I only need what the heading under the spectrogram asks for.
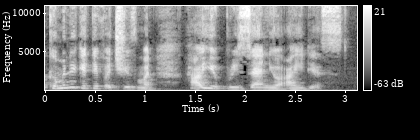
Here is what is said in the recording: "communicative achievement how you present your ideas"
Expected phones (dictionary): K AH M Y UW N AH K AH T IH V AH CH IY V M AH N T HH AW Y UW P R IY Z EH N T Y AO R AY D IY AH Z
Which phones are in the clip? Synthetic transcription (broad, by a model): K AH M Y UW N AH K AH T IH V AH CH IY V M AH N T HH AW Y UW P R IY Z EH N T Y AO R AY D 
